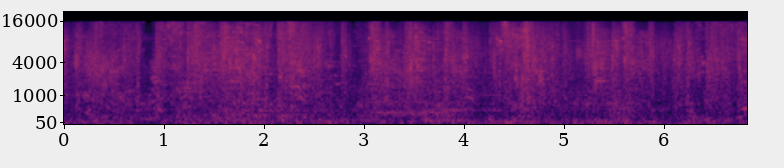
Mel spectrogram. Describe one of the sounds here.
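Magic spells crackle and whoosh in a video game battle.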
